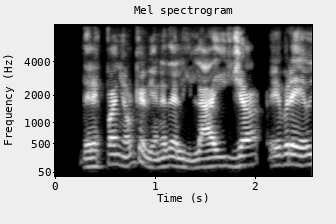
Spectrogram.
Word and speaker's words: Elijah: Sepa usted que en inglés esa Y viene convirtiéndose en una J, ¿sí? En inglés se escribe el nombre con J, pero suena así, sigue sonando como si fuera una Y del español, Elijah.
